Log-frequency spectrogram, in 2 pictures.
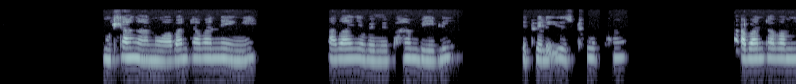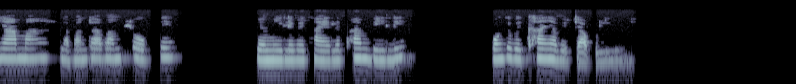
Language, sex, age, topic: North Ndebele, female, 36-49, health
